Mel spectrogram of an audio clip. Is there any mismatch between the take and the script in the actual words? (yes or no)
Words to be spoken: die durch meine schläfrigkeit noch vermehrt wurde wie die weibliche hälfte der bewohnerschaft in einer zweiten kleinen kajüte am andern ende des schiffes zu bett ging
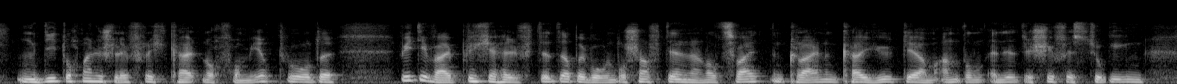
yes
